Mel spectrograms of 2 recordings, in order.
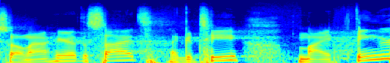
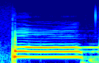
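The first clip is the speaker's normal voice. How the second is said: playful boop; 3 dB louder than usual. Real, not acted. Playful sound as lights turn on.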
